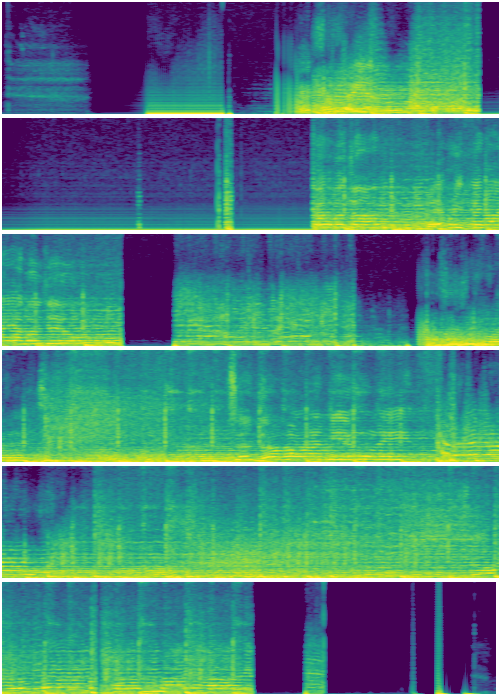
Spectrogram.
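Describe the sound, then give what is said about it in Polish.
A cassette recorded from an external source is played back on a tape recorder, loud and clear: dense music with a low thumping hum at the start, a few abrupt dropouts, and a short sung phrase. “To było nagrywane ze źródła zewnętrznego, jeszcze trzeba wziąć pod uwagę, którego teraz posłuchamy.”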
